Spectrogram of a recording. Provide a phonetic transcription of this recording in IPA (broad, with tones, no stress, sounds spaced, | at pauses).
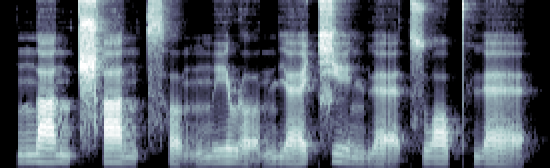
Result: n̪ a˥˧ n ʈ͡ʂʰ a˥˩ n t͡sʰ ɤ̰˨˩ ŋ m i˧˥ ɻ ɤ̰˨˩ n̪ j ɛ˧˥ t͡ɕ i˥˩ n̪ ɥ ɛ̰˨˩ t͡s w ɔ˥˧ pʰ ɥ ɛ˥˩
